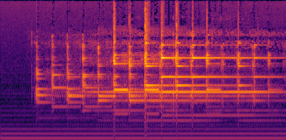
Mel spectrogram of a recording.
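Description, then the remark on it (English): A mobile phone's startup jingle plays after the phone is turned on by holding down the end key for a couple of seconds, signalling the phone is active: a short, bright electronic melody of chiming notes with a shimmering, effected tone, heard alone over a steady low background hum. “All right, so I'm going to open the phone now, and I'm going to turn on the phone by pressing the end key and holding it down for a couple seconds, and pretty soon you should be hearing some music letting us know the phone is active.”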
